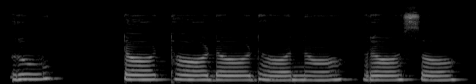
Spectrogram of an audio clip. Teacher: हे मूर्धा या अवयवाला स्पर्श करत असल्यामुळे यांना मूर्धन्य असे म्हणतात.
